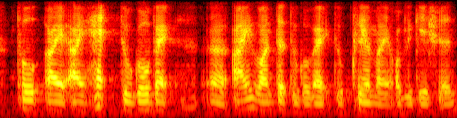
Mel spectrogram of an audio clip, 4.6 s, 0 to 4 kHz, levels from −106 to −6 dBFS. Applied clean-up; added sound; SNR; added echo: none; none; none; reverberation time 0.4 s.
